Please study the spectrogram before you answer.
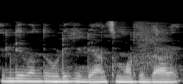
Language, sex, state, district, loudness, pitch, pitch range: Kannada, male, Karnataka, Koppal, -13 LUFS, 120 Hz, 115-130 Hz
